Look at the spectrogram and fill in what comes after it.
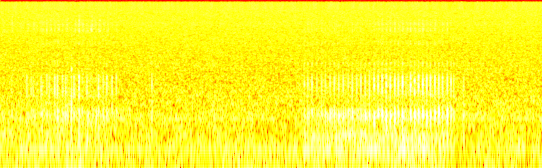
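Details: Dessie, a cuddly domestic cat and mother of Fritjof, snoring while cuddling as the TV plays: two rough, pulsing rumbles of about a second and a half each, separated by a quieter breath, in a small indoor room.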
